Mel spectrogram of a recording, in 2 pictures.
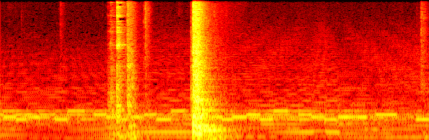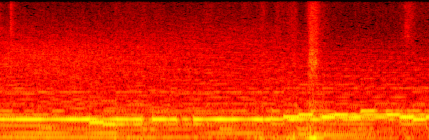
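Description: Background music, with a microwave oven door being shut: a light knock about a second in, then a louder thunk about two seconds in as the door closes.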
